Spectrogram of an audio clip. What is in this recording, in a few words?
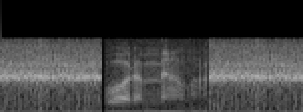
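"watermelon", American English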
